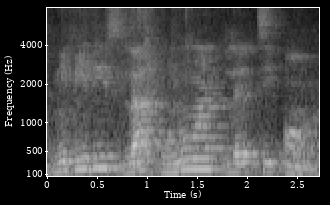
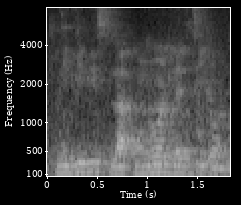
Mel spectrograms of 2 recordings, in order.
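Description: First: Slowed, each word laid out for students; slow clear repeat. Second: Said in the usual way. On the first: Shown as a demonstration. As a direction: say it slowly so the class can follow. (lenta y clara, para que la clase repita) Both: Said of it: "yo te voy a traducir".

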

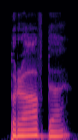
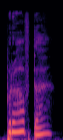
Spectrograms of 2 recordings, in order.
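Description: First: Said in the usual way. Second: Put-on higher, girlish disbelief; hopeful question. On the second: A narrator's reading. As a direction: ask with fragile hope. Hopeful woman asks if true. (с надеждой, высоким голосом)

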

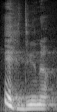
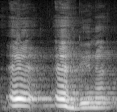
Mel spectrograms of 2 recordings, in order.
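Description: First: "اهدنا" lower, opened on a clear i, "ihdina"; correct "ih" opening. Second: "اهدنا" louder, opened with "e" as "ehdina"; wrong "eh" opening. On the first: Teacher correcting the mistake, "ih" not "eh". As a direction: begin "اهدنا" with a pure kasra. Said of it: "هي إيه". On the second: Teacher showing a common mistake, "eh" for "ih". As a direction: start "إيه، اهدنا" on a mid e. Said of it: "خطر آخر". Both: Shown as a demonstration.

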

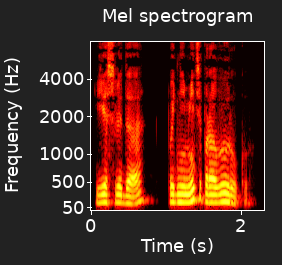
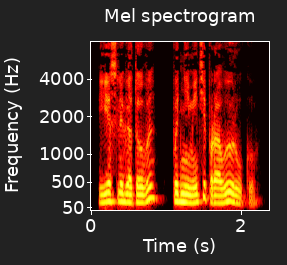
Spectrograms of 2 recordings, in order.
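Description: First: Calm doctor speaking over the earpiece; voice in headphones. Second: Louder instruction over headphones. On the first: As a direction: clear instruction through headphones. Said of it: "негромкий голос Семёна". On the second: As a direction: repeat the request through the earpiece. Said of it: "голос Семёна". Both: A narrator's reading.

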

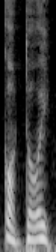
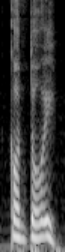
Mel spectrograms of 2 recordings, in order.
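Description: First: Bursting into tears. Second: Much higher, louder anguished wail; wailing sob. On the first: Mother collapsing in grief over her son, wailing. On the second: Mother learning her son was taken, anguished wail. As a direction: cry out in full despair. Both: A narrator's reading. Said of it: "quỳ sụp xuống rồi khóc òa lên".

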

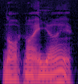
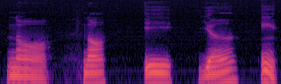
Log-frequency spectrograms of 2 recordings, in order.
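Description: First: "No, no, i, ya, in" run together as one word; joined-up pronunciation. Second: "No... no... i... ya... in" with a pause after each syllable. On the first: Teacher showing learners the word for elsewhere, "No, no, i, ya, in" joined up. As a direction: say "No, no, i, ya, in" without breaks. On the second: Teacher showing learners the word for elsewhere, "No, no, i, ya, in" syllable by syllable. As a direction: sound out "No, no, i, ya, in" piece by piece. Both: Shown as a demonstration.

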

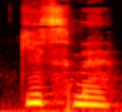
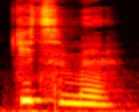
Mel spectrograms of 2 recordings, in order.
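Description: First: Gitme said much softer, fading away; softly pleading Gitme; fading plea. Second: Said in the usual way. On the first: A narrator's reading. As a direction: let Gitme die off as she falls behind. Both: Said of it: "Bağırıyorum bir yandan da".

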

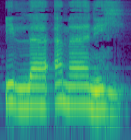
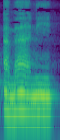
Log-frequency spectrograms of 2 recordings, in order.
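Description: First: أماني slowly intoned with a doubled, pressed final ي; clear final shadda. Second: أماني with a light, undoubled final ي; dropped shadda error. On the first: Teacher showing how to stop on the word, أماني with audible shadda. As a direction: lean on the final ي of أماني and hold it. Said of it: "فأظهر الشدة". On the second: Teacher showing the mistake to avoid, أماني spoken without shadda. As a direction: let أماني end on a simple long i. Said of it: "ولا تقل أماني". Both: Shown as a demonstration.

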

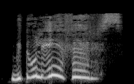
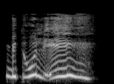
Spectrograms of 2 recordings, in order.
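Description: First: Put-on high, stunned young woman's question; disbelieving. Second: High, louder shocked scream. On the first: Dunya hearing Faris was rejected, stunned and disbelieving. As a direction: cannot believe what she hears. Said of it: "هتفت دنيا غير مصدقة". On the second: Acted. Dunya repeating her question, screaming in shock. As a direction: cry out in shock. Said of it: "هتفت دنيا صارخة".

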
